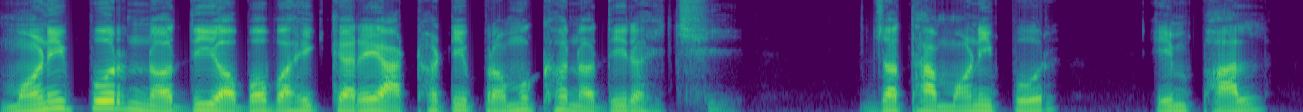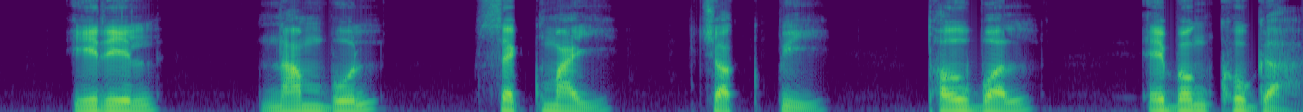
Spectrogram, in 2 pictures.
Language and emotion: Odia, neutral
